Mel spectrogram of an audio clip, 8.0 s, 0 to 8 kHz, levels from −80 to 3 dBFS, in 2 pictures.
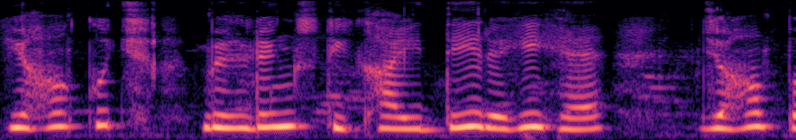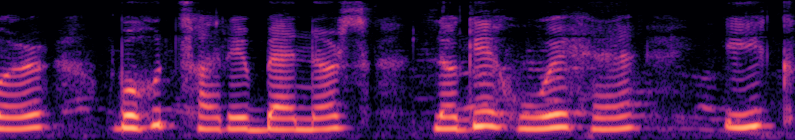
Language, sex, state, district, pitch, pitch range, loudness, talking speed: Hindi, female, Himachal Pradesh, Shimla, 270 Hz, 250-290 Hz, -18 LUFS, 120 wpm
